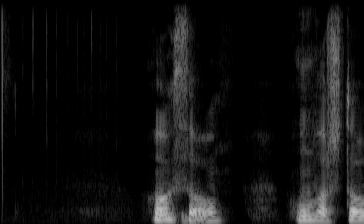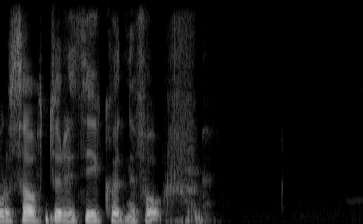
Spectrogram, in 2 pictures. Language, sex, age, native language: Icelandic, male, 60-69, Icelandic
